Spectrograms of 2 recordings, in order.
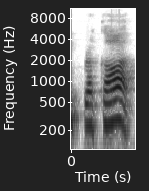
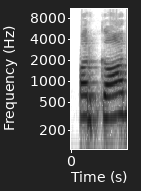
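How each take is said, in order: First: प्रकार with a joined "pr": pra-kaar; correct pronunciation. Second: प्रकार broken up as "par-kaar"; mispronunciation. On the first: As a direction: join p and r in प्रकार. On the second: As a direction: put the vowel before r in प्रकार. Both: Shown as a demonstration. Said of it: "प्रकार नहीं".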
